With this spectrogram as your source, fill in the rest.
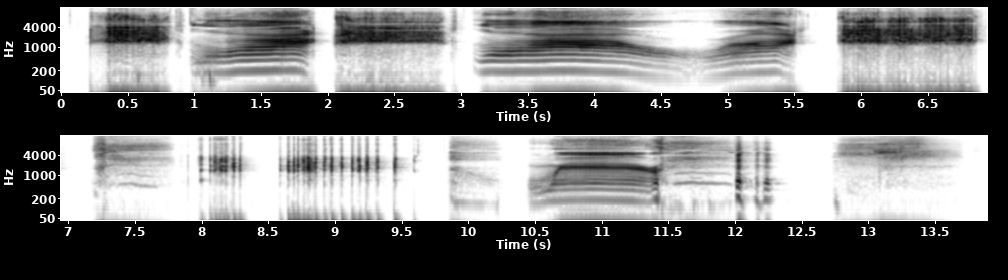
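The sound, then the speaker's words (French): A person vocally imitates his baby daughter's crying as a dinosaur-like roar: a series of loud, strained groaning wails with swooping pitch, broken by raspy, breathy bursts and short pauses. “ma fille Annabelle, pleure comme un dinosaure qui est en train de péter le cul à un chat”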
